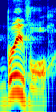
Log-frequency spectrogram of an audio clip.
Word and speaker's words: Breville: Breville, I believe that's how you say it.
